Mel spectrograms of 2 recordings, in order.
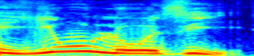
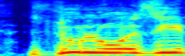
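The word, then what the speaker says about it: eulogy: वाई इसको क्या पढ़ेंगे इ यूजी क्या पढ़ेंगे यूलोजी यूजी जूलॉजी नहीं ठीक है दोस्तों यूलोजी चलो यहां पे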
